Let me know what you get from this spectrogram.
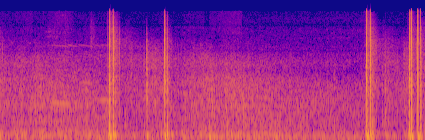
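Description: Aerial firework shells bursting: sharp bangs at irregular intervals, with two in quick succession near the end.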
